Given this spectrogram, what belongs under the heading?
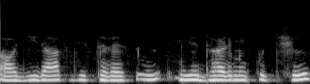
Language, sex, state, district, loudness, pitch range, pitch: Hindi, female, Bihar, Samastipur, -14 LUFS, 200-215 Hz, 205 Hz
